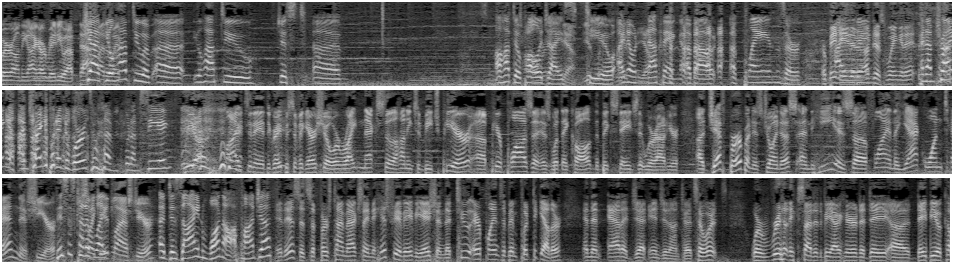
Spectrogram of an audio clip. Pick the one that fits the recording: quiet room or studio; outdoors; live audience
outdoors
